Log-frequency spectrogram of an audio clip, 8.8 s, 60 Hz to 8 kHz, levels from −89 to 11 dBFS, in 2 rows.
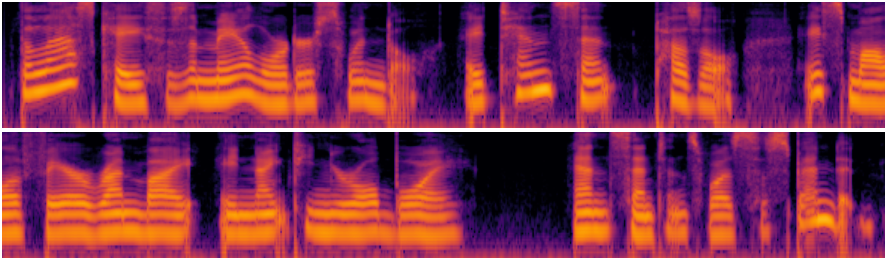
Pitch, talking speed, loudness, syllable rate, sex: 185 Hz, 170 wpm, -18 LUFS, 4.9 syllables/s, female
